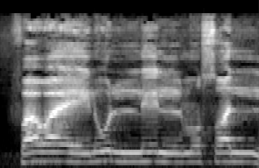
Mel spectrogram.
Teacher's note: حروف یرملون میں سے لام ہے، تو یہاں بغیر غنہ کے ملا کر کے پڑھیں گے، غنہ نہیں ہوگا۔ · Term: ادغام بلا غنہ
